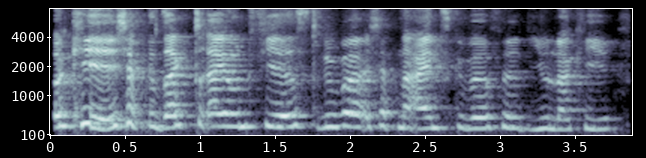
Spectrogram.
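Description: A woman's voice: sits high, fairly even intonation, a little fast. A woman playing a tabletop role-playing game, chatting casually as she describes her character's moves and slipping into English phrases. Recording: echoey, roomy sound.

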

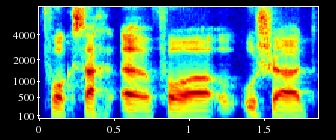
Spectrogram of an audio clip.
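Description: A man running a tabletop role-playing game, improvising narration and casual rulings in a halting, hesitant way. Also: on the low side, fairly even intonation, a little mellow, no room sound, studio quality. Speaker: game master.

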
